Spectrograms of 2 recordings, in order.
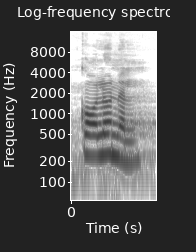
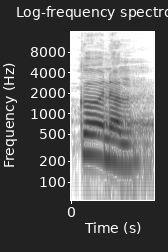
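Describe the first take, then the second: First: It is said with three syllables, ko-lo-nel. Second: It is said with two syllables, ker-nel. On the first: The speaker calls it wrong. "Meaning को देखते हुए कॉलोनल लग रहा है" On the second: The speaker calls it right. "लेकिन इसका उच्चारण होगा कर्नल"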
